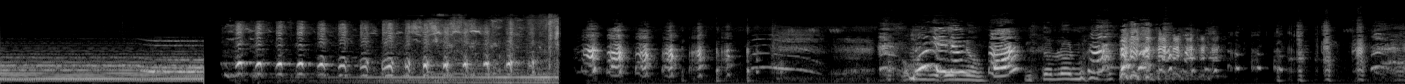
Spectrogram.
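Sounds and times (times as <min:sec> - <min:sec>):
baby laughing: 0:02.2 - 0:05.6
women laughing: 0:02.2 - 0:09.4, 0:10.6 - 0:14.0.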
